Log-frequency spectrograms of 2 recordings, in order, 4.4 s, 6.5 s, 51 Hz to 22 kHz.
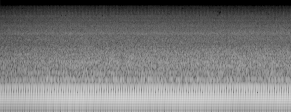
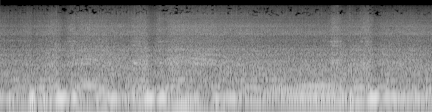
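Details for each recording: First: Nissan 200SX turbo being inspected, MAP sensor unplugged so it runs in limp mode, as it always does: even, steady idle with smooth low pulse, no knocks or misfires; normal idle. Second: Nissan 200SX turbo, MAP sensor unplugged so it runs in limp (safe) mode: low, uneven idle with dull throb and occasional surges, no turbo whistle; limp mode from unplugged MAP.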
